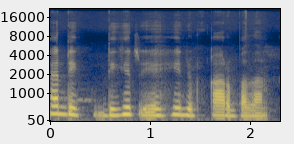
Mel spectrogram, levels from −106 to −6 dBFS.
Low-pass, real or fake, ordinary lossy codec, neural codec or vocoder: 19.8 kHz; real; none; none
